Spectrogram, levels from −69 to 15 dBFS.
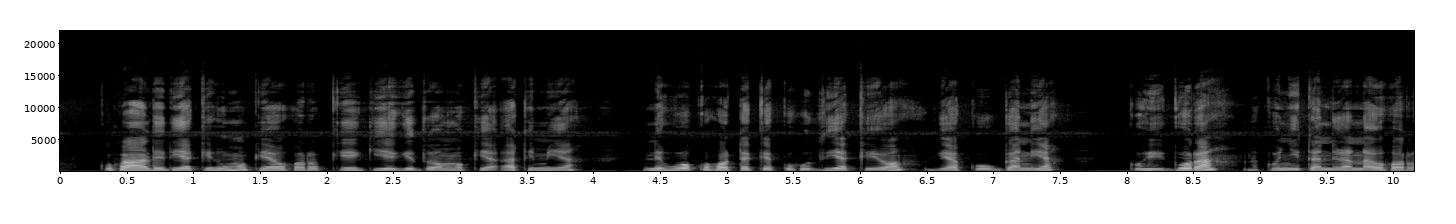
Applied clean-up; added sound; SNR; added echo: none; none; none; none.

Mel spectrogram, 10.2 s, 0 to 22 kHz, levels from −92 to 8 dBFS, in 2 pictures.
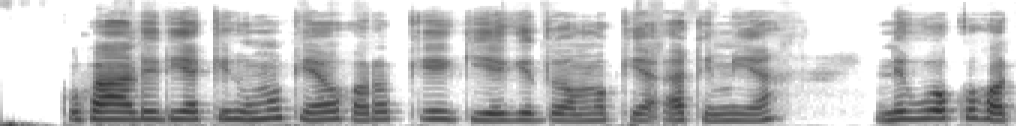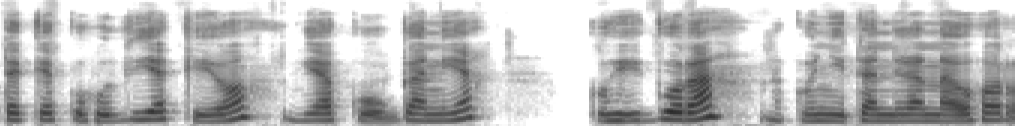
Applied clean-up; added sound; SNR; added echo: neural mask model Resemble Enhance denoiser.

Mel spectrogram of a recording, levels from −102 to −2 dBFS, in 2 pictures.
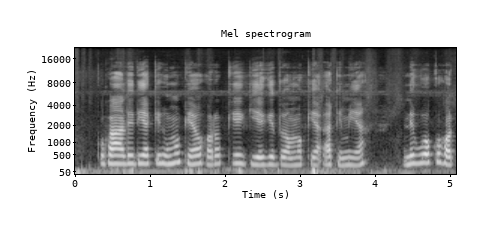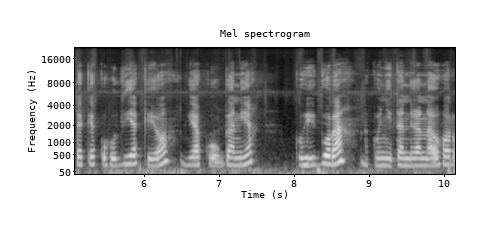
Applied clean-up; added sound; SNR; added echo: none; Hands; 16 dB; none.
